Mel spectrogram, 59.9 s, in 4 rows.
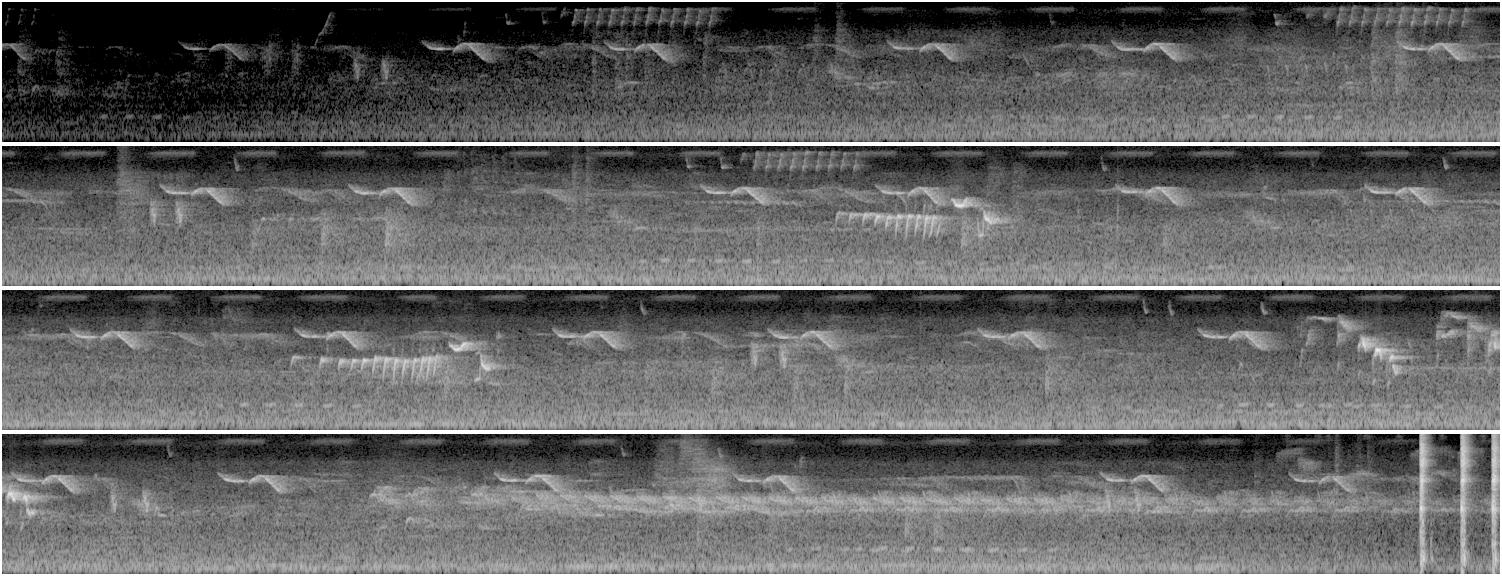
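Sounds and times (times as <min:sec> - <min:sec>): rattling bird call: 0:59.1 - 0:59.9.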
